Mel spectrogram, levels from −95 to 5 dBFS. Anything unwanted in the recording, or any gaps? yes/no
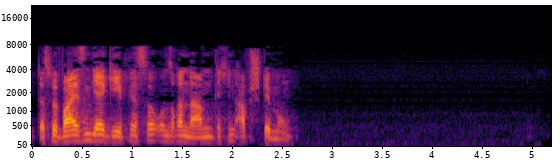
no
